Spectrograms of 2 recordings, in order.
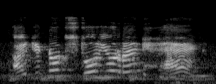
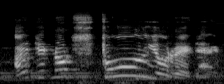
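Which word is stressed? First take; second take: hat; stole. First: The stress is on "hat". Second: The stress is on "stole".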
